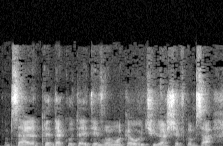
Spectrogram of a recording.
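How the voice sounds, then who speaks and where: Husky French man reviewing wrestling. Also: mid-range voice, rapid-fire. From France. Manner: animated, playful asides. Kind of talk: casual review commentary.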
